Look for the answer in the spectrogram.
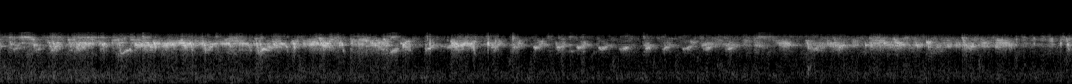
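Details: Loud begging from swiftlet chicks waiting for a parent to return: a thick, nonstop chorus of high, shrill chirps, pulsing slightly in intensity throughout.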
